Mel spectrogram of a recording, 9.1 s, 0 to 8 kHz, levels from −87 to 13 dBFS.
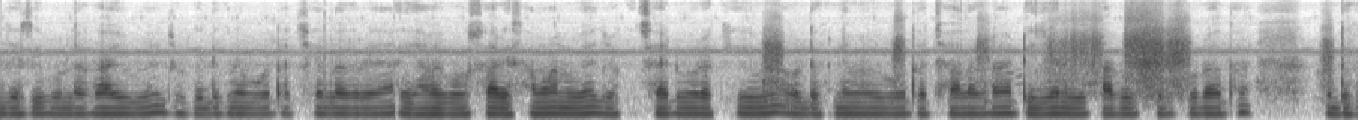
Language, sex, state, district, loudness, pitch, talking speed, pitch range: Hindi, male, Bihar, Bhagalpur, -18 LUFS, 110 Hz, 180 wpm, 105-110 Hz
